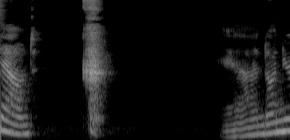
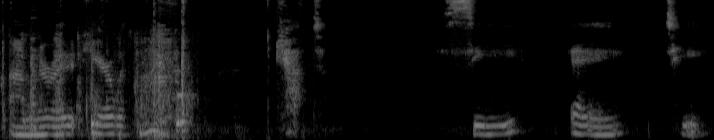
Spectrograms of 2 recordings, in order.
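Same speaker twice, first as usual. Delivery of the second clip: softer, almost to herself, lower; soft whisper; 4 semitones lower, 10 dB quieter than usual. Acted. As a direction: murmur while writing the letters. Writing while whispering.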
